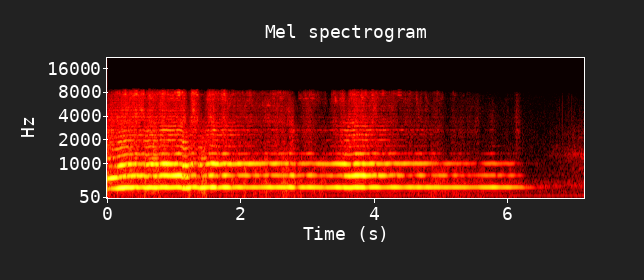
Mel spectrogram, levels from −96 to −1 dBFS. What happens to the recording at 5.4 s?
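Nothing goes wrong at 5.4 s: the audio carries on intact through that moment, with only the ordinary band-limiting and coding character of the Opus call path it travelled through.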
